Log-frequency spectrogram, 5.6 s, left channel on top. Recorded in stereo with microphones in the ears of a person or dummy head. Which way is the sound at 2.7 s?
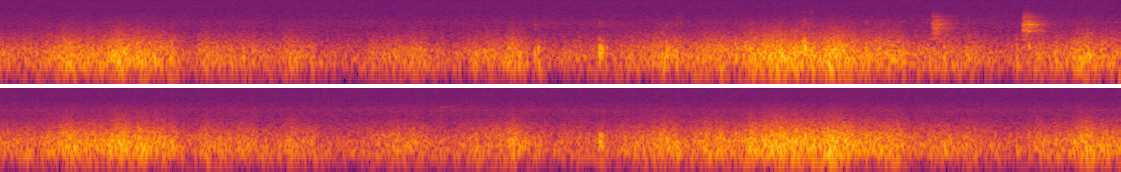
55° left (ahead or behind).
